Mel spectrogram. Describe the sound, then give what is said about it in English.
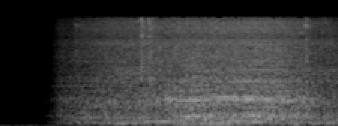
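Dozens of sewing machines whir together on a garment factory floor near Dhaka, Bangladesh. After a brief silence, a dense, steady mechanical hum and hiss swells in and holds, with no voices. “Dozens of sewing machines buzz inside the shop floor of this garment factory near Dhaka.”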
